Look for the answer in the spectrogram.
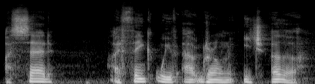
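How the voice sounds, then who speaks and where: A man voicing a casual, evasive young boyfriend who speaks haltingly, in an audiobook. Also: fairly low pitch, steady tone, a little mellow, husky. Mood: awkward. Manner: hesitant, halting, noncommittal. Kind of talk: audiobook character dialogue.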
